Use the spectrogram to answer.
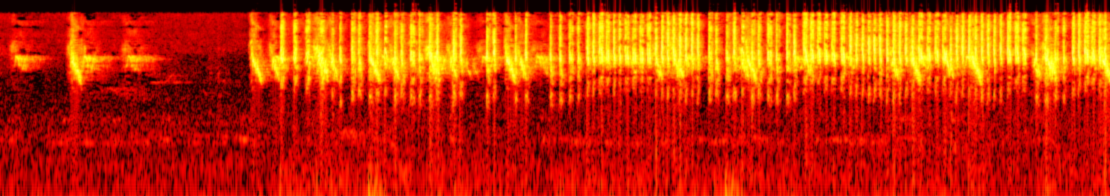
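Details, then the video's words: Fighting Eurasian tree sparrows, Passer montanus, recorded as master sound for magpie robin training. A few isolated high chirps, then an unbroken, dense, scratchy chatter of rapid overlapping chirps lasting to the end. "Burung Gereja Tarung Gacor Passer Montanus passeridae Eurasian Tree Sparrow erasia suara masteran"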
